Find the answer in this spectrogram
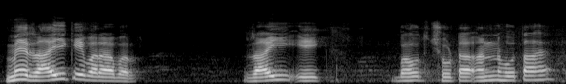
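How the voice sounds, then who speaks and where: A man with a high, smooth voice teaches a poetry lesson at an unhurried pace. He walks through each verse line by line in plain words. The recording sounds dull and lo-fi. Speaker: Hindi literature teacher.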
